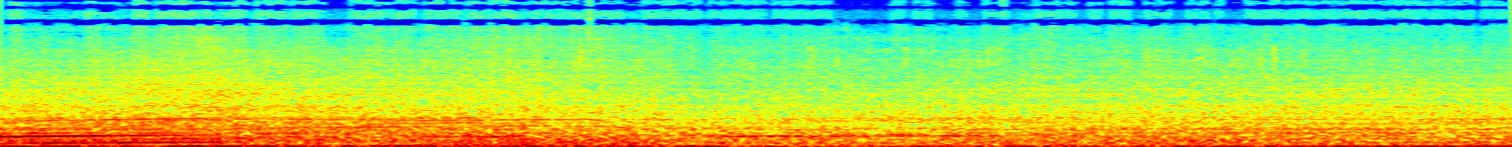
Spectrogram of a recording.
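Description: Car cabin noise while driving: a steady low engine and road rumble, with a faint engine hum that drifts slightly upward in pitch over the first few seconds.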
